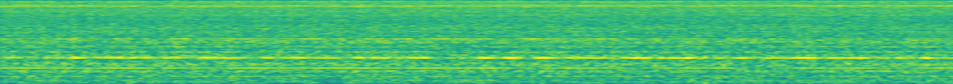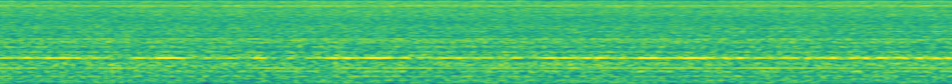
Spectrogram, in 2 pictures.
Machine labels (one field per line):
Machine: fan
